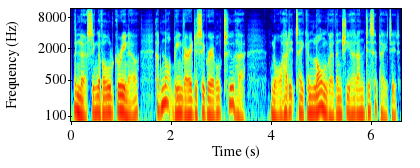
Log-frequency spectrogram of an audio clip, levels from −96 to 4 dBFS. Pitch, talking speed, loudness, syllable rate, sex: 110 Hz, 190 wpm, -17 LUFS, 5.9 syllables/s, male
